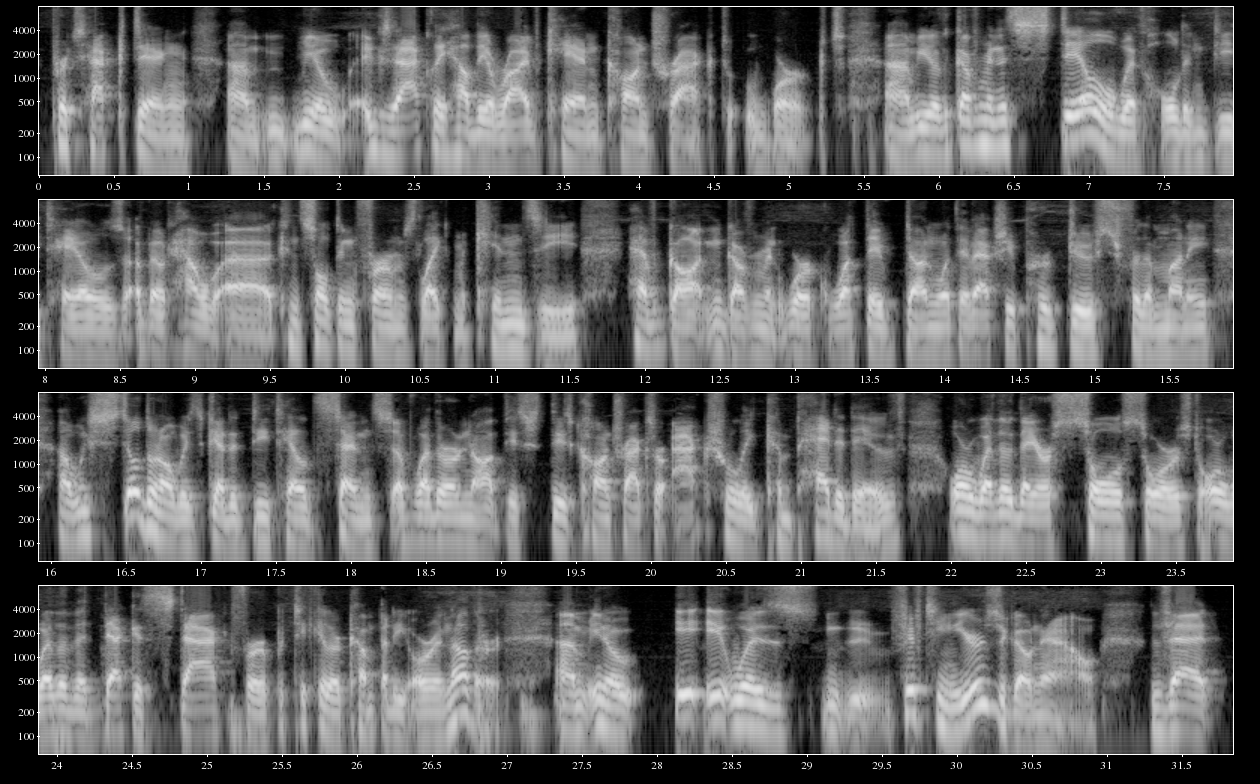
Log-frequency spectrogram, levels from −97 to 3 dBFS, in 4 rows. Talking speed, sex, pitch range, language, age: 170 wpm, male, 100-130 Hz, English, 30-49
